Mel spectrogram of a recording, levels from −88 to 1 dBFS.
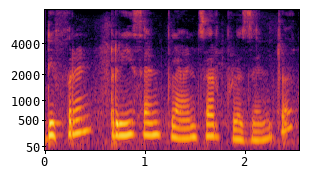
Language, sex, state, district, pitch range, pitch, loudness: English, female, Karnataka, Bangalore, 175-230 Hz, 215 Hz, -18 LUFS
